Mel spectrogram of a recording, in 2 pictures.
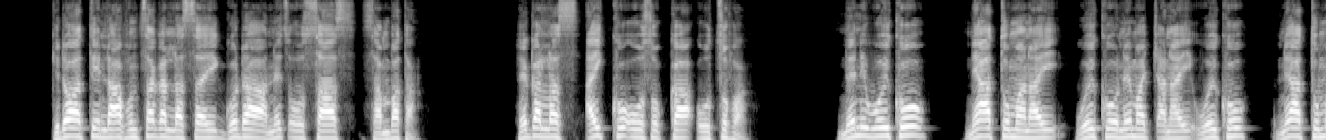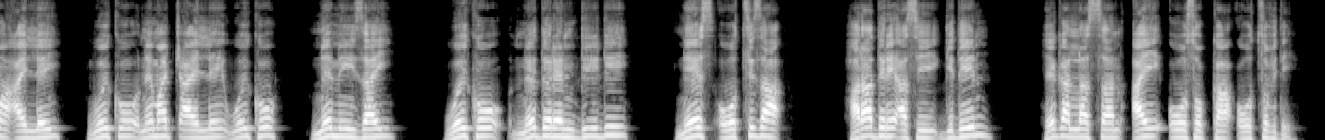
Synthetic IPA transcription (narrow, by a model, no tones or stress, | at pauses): ɡ̥ɪd̪ɔɐt̪ːiːnlaːfʊnt͡sːɐɡɐlːɐsːɐjɡɔd̪aːnɛt͡sʼo̞ːsːaːsːɐmbɐt̪ɐ̰ | hɛɡɐlːɐsɐjkːɔo̞ːsɔkːɐʔoːt͡sːɔfɐ̰ | nɛnɪwɔjkːɔ | nɛɐt̪ːʊmɐnɐj | wɔjkːɔnɛmɐt͡ʃʼːɐnɐjwɔjkːɔ | nɛɐt̪ːʊmɐːjlːɛj | wɔjkːɔnɛmɐt͡ʃʼːɐːjlːɛjwɔjkːɔ | nɛmiːzɐj | wɔjkːɔnɛd̪ɛɾɛnd̪ɪɪd̪ɪ | neːso̞ːt͡sːɪzɐ | hɐɾɐd̪ɛɾɛɐsɪɡɪd̪in | hɛɡɐlːɐsːɐnɐjo̞ːsɔkːɐʔo̞ːt͡sːɔfɪd̪ḛ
